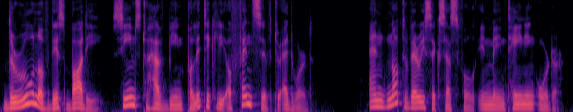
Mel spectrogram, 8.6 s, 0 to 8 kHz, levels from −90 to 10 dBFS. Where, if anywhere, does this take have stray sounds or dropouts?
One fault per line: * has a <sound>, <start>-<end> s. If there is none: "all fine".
all fine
